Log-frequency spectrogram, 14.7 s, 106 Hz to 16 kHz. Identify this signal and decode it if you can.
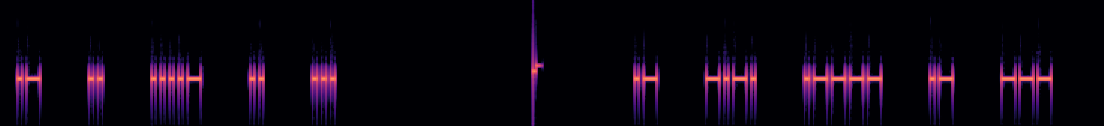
Morse code, heard as a keyed tone, about 20 wpm, spaced as for 10 wpm, 700 Hz. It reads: AI4IS AC1AO
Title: 109 Lesson 18g - Letter m - Call Signs 20wpm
